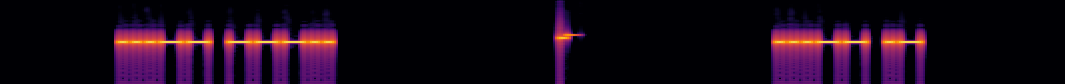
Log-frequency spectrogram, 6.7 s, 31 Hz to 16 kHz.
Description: Morse code, heard as a keyed tone, about 28 wpm, 700 Hz. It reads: 38 3A
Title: Common Cut Numbers - 2-Digit 28wpm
